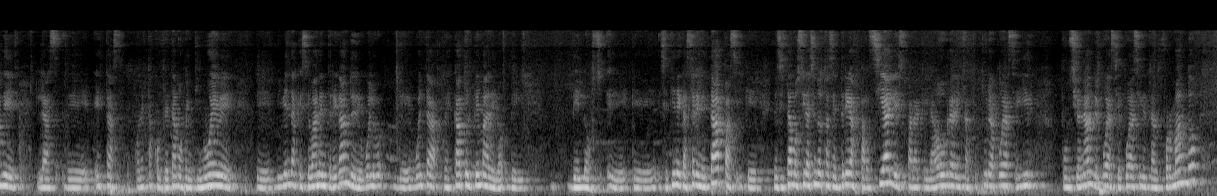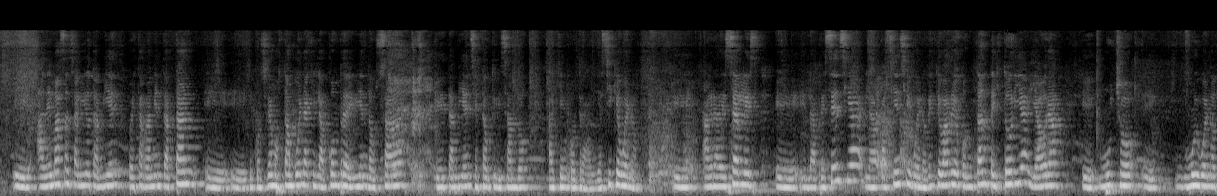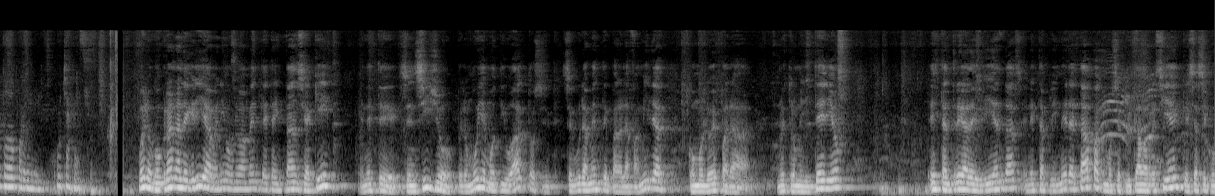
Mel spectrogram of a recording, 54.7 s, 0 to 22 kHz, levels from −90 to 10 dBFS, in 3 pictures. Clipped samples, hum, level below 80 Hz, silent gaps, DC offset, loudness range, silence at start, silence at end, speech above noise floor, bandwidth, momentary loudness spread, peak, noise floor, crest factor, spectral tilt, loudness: under 0.1%; none; -50 dBFS; 38.29-38.34 s; under 0.1%; 4 LU; 0 s; 0 s; 23 dB; 11.5 kHz; 11 LU; 0 dBFS; -38 dBFS; 16 dB; -9.5 dB/octave; -16 LUFS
